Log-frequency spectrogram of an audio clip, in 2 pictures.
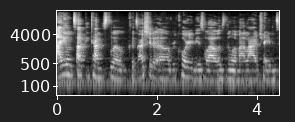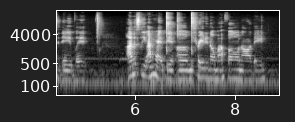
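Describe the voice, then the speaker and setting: Against noticeable background noise, a woman with a very deep, low pitch talks at a fairly quick pace, with big swings in loudness. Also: ordinary pitch variation. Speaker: day trader and trading educator. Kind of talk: screen-share trade recap tutorial. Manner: casual.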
